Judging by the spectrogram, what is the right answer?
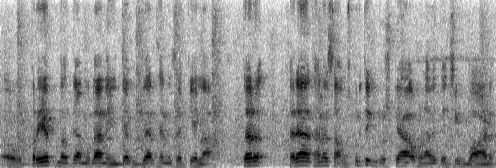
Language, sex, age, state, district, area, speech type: Marathi, male, 45-60, Maharashtra, Thane, rural, spontaneous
